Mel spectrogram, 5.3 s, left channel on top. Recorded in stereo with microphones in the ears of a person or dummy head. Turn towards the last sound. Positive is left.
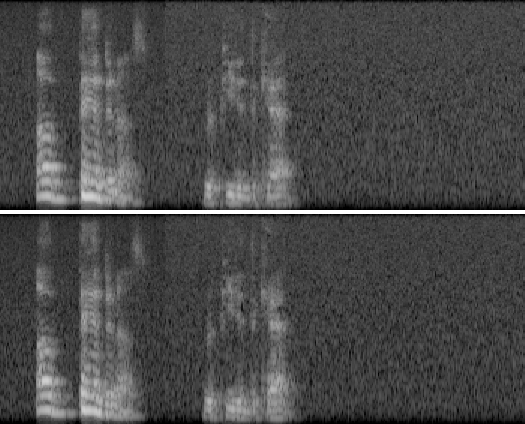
turn(degrees=-35)  # may be behind; listen again after turning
